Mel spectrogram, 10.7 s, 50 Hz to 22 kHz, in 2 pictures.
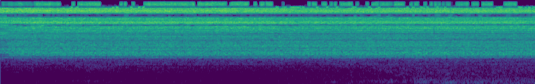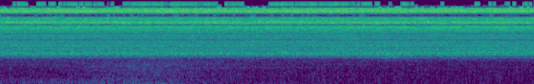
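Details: Harbor Freight venturi vacuum bleeder on shop air vacuum-testing a Jeep YJ cooling system, aiming for about 25 inHg; steady, unbroken high hiss of air through the venturi, normal operation. When the air was shut off, the vacuum dropped, indicating a coolant leak.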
